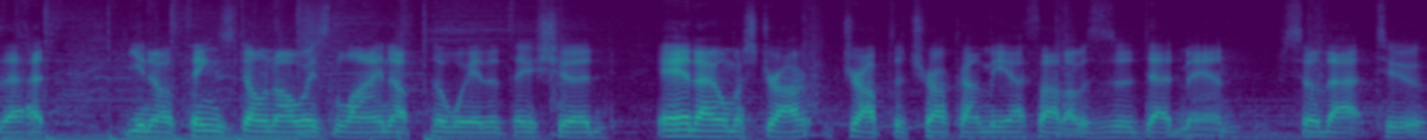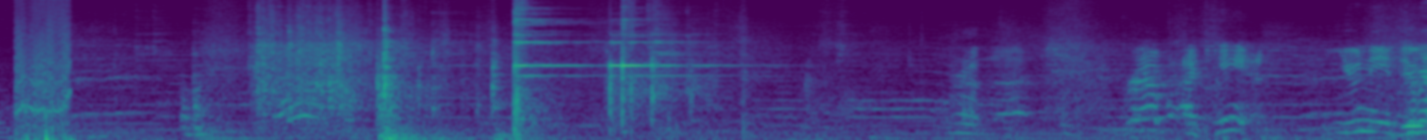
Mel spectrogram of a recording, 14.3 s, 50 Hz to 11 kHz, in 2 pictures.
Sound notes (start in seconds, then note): 7.2 record scratching; 8.4 metal clanging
